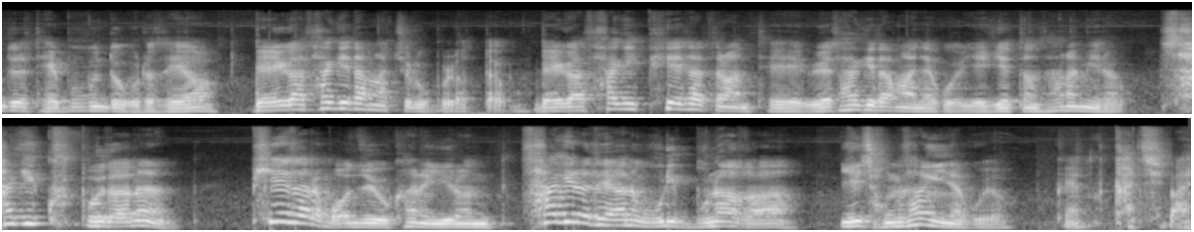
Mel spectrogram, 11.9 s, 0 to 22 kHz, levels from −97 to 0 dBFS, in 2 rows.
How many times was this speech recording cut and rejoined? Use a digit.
2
